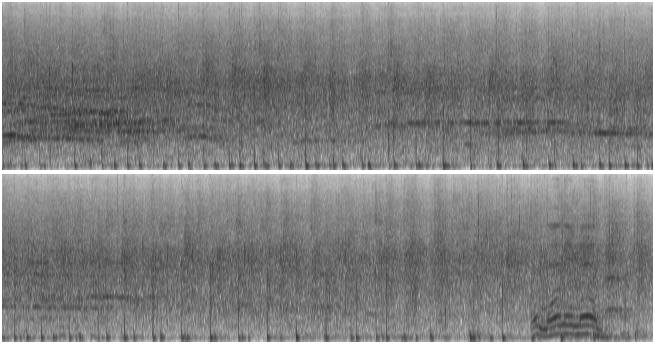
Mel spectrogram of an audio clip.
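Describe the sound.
Sustained audience applause for the staff and chaperones as they stand up fills the whole stretch, a dense steady wash of clapping at an even loudness, with a brief wavering voice rising out of it near the end.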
